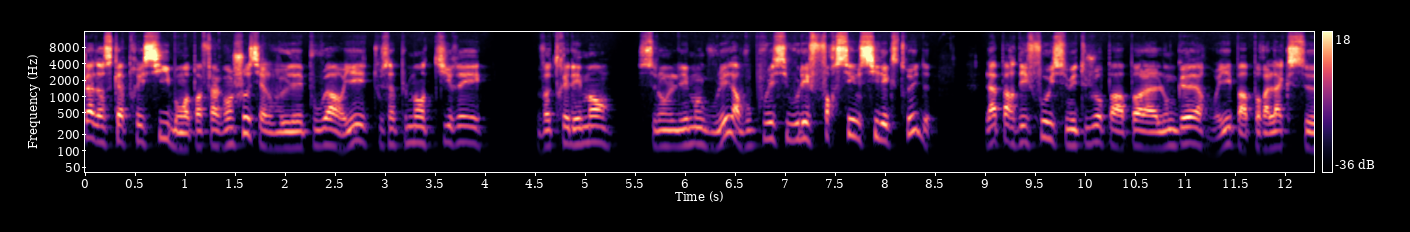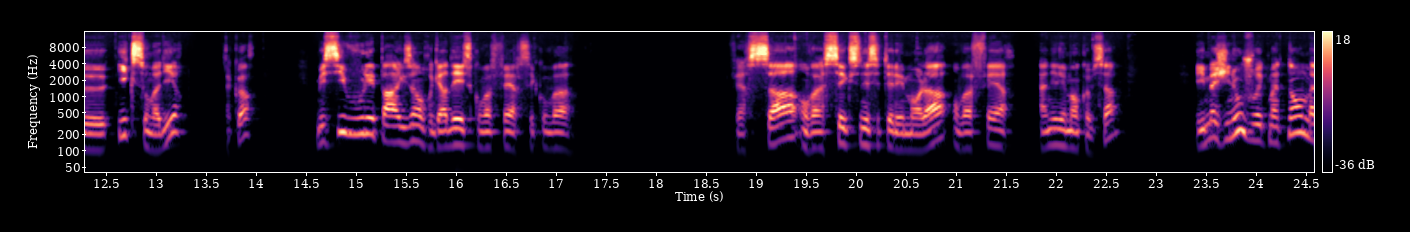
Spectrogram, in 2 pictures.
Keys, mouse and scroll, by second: 0.4-2.1 right drag, 1.0-2.9 middle drag, 1.9 e, 8.8-10.6 drag, 9.1-11.0 middle drag, 12.2-15.3 middle drag, 15.4-17.2 middle drag, 17.2 ctrl+Tab, 19.3-21.0 right drag, 19.7-21.3 middle drag, 20.6-22.4 drag, 21.4 middle click, 22.7-24.5 middle drag.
